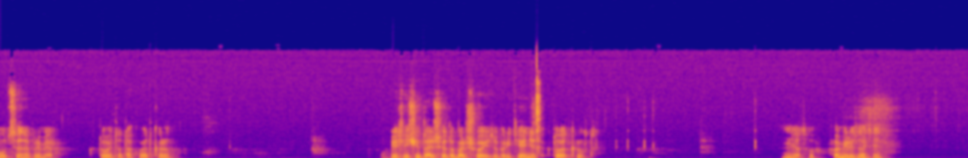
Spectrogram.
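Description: An elderly man speaks calmly in a small room, with pauses.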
